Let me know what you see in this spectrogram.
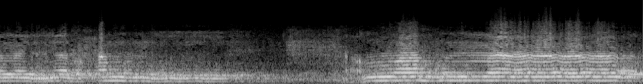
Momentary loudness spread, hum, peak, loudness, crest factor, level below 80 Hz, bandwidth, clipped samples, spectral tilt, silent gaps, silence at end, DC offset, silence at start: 18 LU; none; -4 dBFS; -14 LUFS; 10 dB; -44 dBFS; 8.2 kHz; under 0.1%; -7 dB/octave; none; 0 s; 0.3%; 0 s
